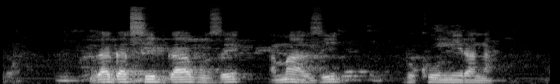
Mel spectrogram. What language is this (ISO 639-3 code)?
kin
